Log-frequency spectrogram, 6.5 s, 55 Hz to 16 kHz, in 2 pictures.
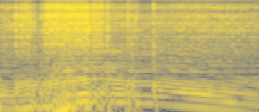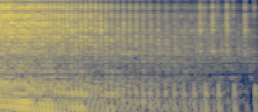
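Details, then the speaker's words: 30 hp mini bike (65 mph build) on its first start, belt removed, given gas with carburetor still untuned: revs and runs briefly, then firing slows into separate puffs until it dies; owner believes it ran out of gas. "That's okay though. I'll figure it out. It's probably out of gas. Yeah, it's out of gas."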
